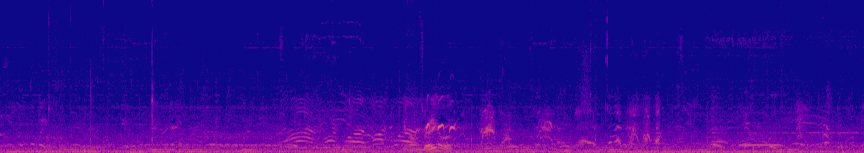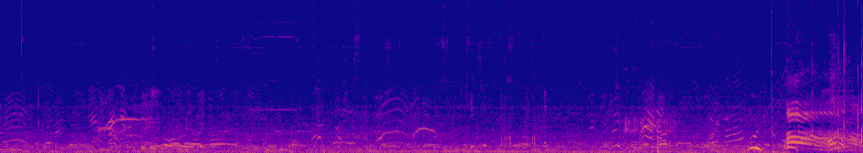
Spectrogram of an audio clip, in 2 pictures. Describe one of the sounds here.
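Adults shout encouragement from the sidelines outdoors.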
